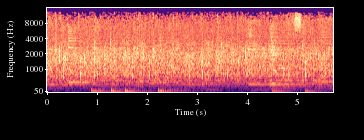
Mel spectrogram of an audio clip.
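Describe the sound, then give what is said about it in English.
A crowd applauds steadily for people as they come forward to line up, with many hands clapping at once to make a dense, continuous wash of sound. A low rhythmic thumping pulses underneath throughout. “Give them a great hand clap as people come.”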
